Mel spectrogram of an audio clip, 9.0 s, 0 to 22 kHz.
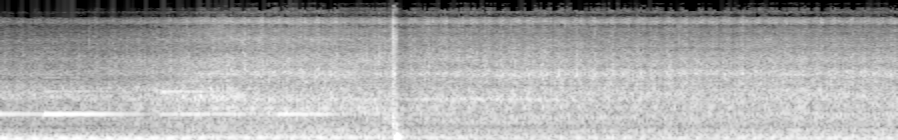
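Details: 1997 Ford F-250 XLT 7.3 Powerstroke diesel, 5-speed manual, 4x4, 69,713 miles, just started: steady even idle with consistent low rumble, no knocks or misses after one brief bump; sounds healthy.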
